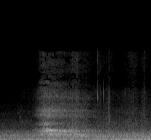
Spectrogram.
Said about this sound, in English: And if you can hear any background noise, it's because I'm waiting for my bus as I get ready to go to work.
